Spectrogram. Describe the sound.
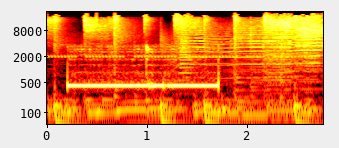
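A telephone being dialed to make a call: a steady, pure mid-pitched line tone sounds for about a second and a half, then cuts off, over a low background murmur.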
